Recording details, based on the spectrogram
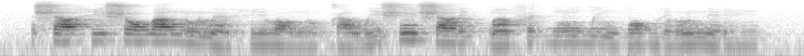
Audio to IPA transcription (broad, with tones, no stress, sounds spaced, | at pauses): ʃ a˦ h i˦ ʃ ɔ˦ w a˦ n ũ˧ l ɛ̃˨ h i˧ l ɔ˨ n u˨ k a˨ w i˧ ʃ ĩ˦ ʃ a˦ ɾ i˦˨ ɡ͡b ã˧ f e˦ ɡ͡b ũ˦ ɡ͡b ĩ˦˨ ɡ͡b ɔ˧ b i˨ l ũ˧ n i˨ ɾ i˧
